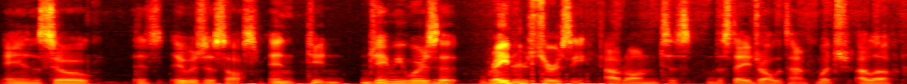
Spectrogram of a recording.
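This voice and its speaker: Low-voiced rambling American podcast host. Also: male voice, normal speed, a little hiss or hum. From United States. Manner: rambling, relaxed, many fillers and restarts. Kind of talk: casual solo podcast chat.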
